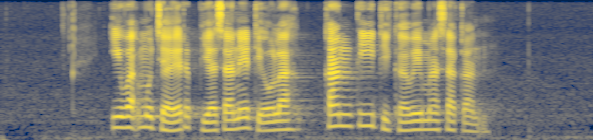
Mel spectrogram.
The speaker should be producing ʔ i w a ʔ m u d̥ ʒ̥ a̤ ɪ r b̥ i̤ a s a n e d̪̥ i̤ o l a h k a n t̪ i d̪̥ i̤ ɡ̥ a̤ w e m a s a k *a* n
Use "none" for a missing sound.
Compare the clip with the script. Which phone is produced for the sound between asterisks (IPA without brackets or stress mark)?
a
